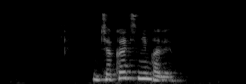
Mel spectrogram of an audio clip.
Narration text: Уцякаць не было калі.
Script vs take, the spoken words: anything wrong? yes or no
yes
